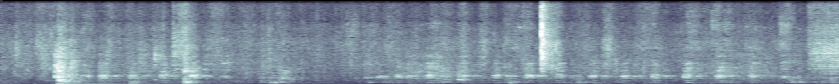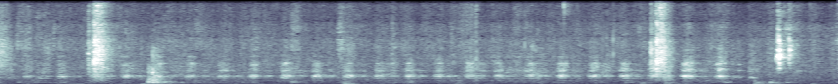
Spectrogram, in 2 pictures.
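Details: Litter of fourteen three-week-old Golden Retriever puppies raised by their mother; faint, thin squeaks and whimpers overlap throughout, steady mid-pitched tones rising and falling, broken by soft panting, rustling and occasional sharp knocks.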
